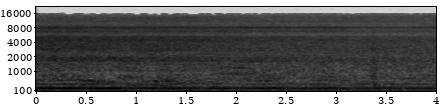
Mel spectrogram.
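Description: Automatic cable coiler running with its winding arms turning slowly at a low speed setting: a steady machine hum with a constant low tone under an even whirring noise.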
